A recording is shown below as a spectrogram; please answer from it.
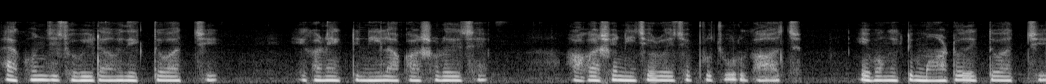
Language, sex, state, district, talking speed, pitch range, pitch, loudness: Bengali, female, West Bengal, Jalpaiguri, 120 wpm, 185-205 Hz, 190 Hz, -15 LUFS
